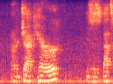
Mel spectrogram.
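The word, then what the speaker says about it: Herer: I spoke with Jack Herrera. Or Jack Herrer. That's how you pronounce it, like terror, but with an H.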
